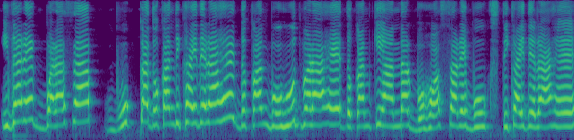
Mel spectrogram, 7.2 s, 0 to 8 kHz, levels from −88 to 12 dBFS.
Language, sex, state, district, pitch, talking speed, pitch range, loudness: Hindi, female, Bihar, Vaishali, 325 Hz, 200 wpm, 300-365 Hz, -11 LUFS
